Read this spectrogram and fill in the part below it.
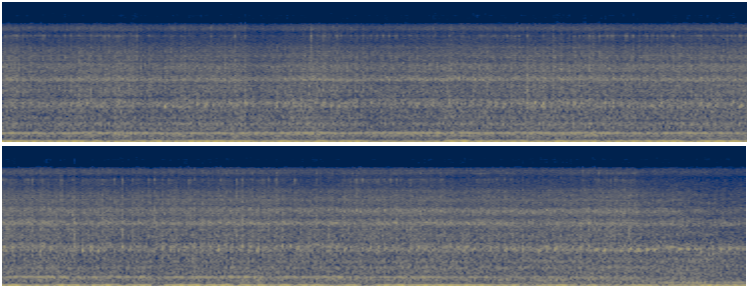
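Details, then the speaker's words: Cold three-cylinder motorcycle on original exhaust, idling with the clutch lever partly pulled: a loose, uneven rattle over the firing that eases when the lever is pulled. Clutch basket rattle persists despite the owner disassembling it and trying several adjustments. "o mesmíssimo barulho só que esse proprietário se incomodou com isso esse aqui não se incomodou esse aqui ele desmontou mexeu fez vários tentou fazer vários ajustes mas o Rui tá aí ainda"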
